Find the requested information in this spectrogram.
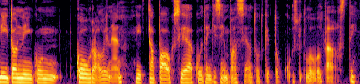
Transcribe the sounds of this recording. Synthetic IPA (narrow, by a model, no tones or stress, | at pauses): niːt̪onniːŋkun | kourɑ̰lːinḛnniːt̪t̪ɑpɑuksiɑjɑkuit̪eŋkisihempɑnsːio̰nt̪ut̪kit̪ːukkuːsky̥t̪lṵʋṵlt̪ɑ̰ɑ̰st̪i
